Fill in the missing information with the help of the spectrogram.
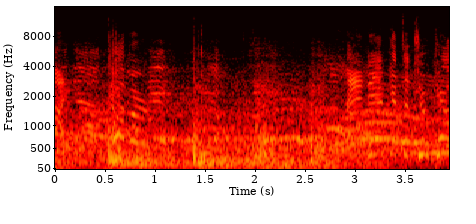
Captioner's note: mat slapping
